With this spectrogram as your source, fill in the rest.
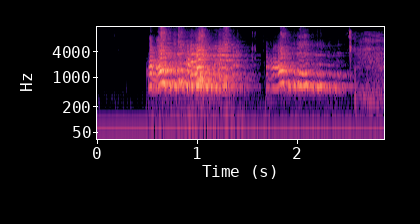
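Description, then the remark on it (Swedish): A turkey gobbles loudly in two rattling bursts, the first about a second long and the second shorter, close and clear with no talking over it. “Så vi skickar en fet kalkon till Al-Hakim.”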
